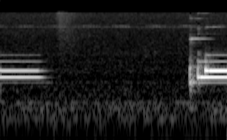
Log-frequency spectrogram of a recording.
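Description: A held digital piano chord played back from a recorded track, steady with no fade, cut off about half a second in; after a quiet gap a new chord comes in suddenly near the end.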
